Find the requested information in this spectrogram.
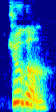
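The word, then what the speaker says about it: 죽음: Jugum. Jugum. Jugum. Jugum. Because when you pronounce each one syllable separate, after me, juk. Juk. But when you put them together, which is that, jugum.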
